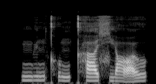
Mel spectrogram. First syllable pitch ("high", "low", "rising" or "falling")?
rising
